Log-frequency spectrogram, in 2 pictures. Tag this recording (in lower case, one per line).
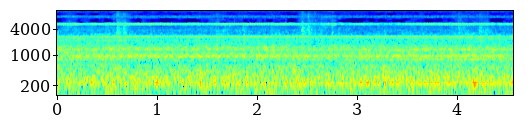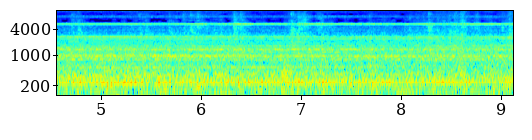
vehicle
